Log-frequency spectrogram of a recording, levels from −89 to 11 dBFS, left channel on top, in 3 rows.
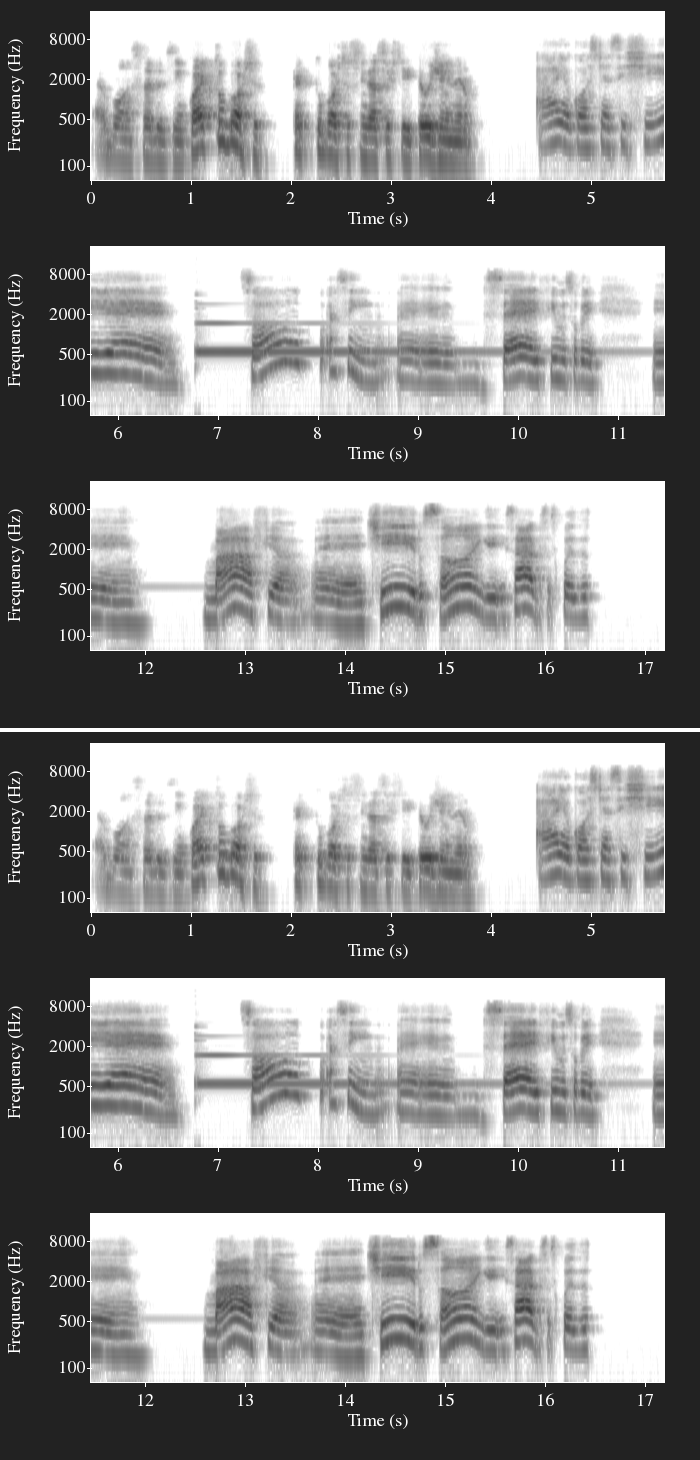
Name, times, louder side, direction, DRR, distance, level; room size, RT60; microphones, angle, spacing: voice 1, 0.1-1.7 2.0-3.8, left 3 dB, 75° left, 0.6 m, -28 dB
voice 2, 4.5-6.6 7.3-11.0 11.4-12.0 12.6-16.4, right 3 dB, 20° right, 0.3 m, -28 dB
Chink clink, 6.8-11.0, left 3 dB, 75° right, 2.0 m, -41 dB
4.1 x 3.7 x 2.3 m
head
